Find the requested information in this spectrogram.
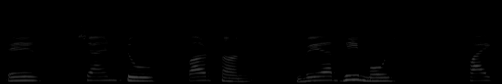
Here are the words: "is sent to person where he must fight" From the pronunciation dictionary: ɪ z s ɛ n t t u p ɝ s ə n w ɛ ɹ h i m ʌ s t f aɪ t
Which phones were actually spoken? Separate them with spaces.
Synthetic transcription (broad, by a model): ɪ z ʃ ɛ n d t u p ɝ s ə n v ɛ ɹ h i m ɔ s t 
